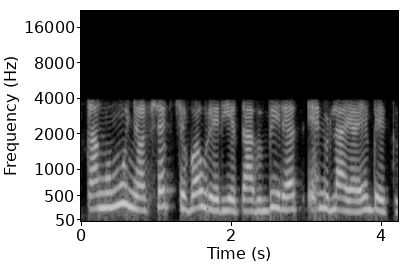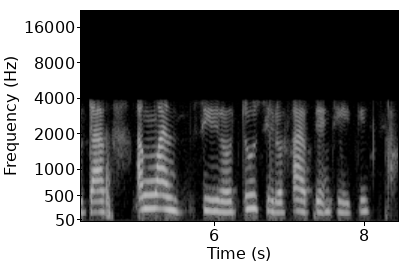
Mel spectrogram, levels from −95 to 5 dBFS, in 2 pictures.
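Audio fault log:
Throughout: AMR narrowband mobile codec. Heavily buzzy, synthetic speech with nothing above 4 kHz, consistent with a low bitrate around 5.9 kbps squeezing a vocal-tract model into few bits.
0.86–0.95 s, 3.10–3.25 s and 7.44–7.58 s: lost AMR speech frames. Drawn-out, fading sound: at 3.10 s after "ureret ap piret", before "ulaya en petut ap". The decoder repeats stale pitch and vocal-tract settings, fading, over roughly 40 to 60 ms gaps.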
